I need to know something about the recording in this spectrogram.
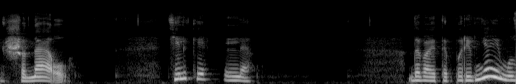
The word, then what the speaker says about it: Chanel: різних версій у вимові у французькій мові немає твердого звуку л як наприклад в англійській шенел тільки не давайте порівняємо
